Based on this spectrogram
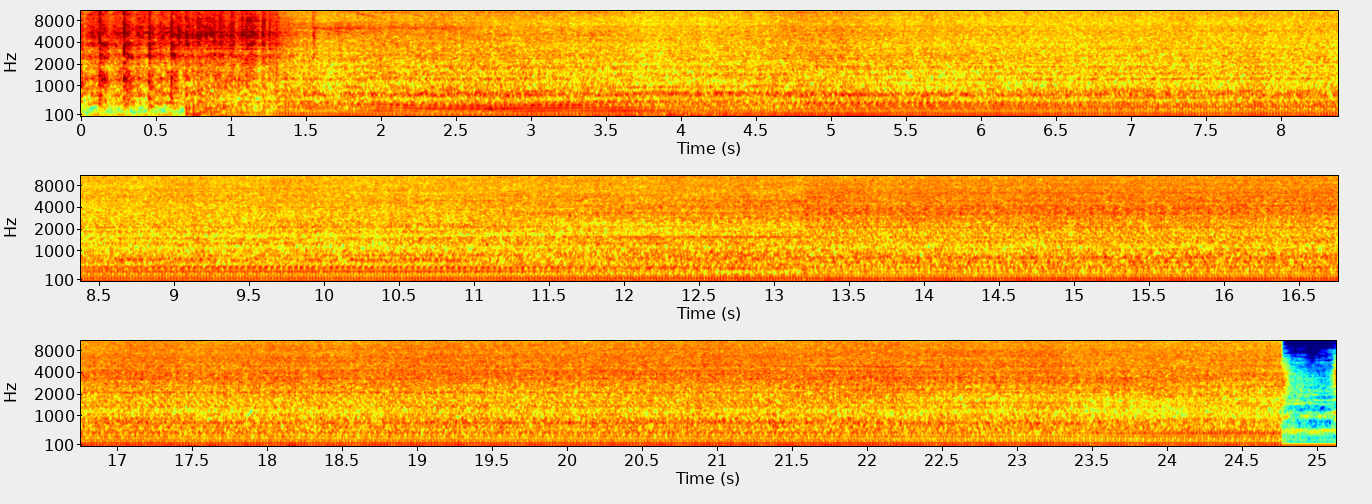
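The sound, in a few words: car engine cold start before oil change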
